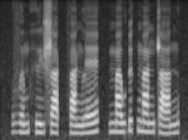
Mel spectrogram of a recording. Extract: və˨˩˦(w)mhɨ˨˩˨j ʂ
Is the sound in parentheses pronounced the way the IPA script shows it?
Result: no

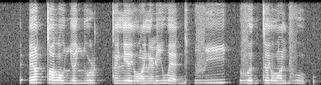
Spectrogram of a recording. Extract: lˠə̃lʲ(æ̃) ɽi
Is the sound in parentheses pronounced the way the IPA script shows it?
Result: no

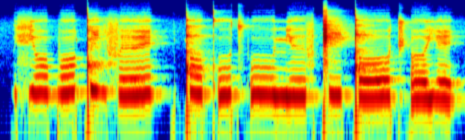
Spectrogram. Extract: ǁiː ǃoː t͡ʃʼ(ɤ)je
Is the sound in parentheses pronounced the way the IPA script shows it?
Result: yes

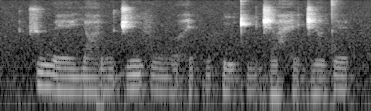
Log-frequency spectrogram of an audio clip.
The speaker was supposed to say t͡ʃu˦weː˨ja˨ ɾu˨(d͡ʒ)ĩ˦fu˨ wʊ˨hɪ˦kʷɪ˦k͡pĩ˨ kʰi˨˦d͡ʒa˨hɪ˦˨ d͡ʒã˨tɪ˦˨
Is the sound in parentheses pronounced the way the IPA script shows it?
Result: yes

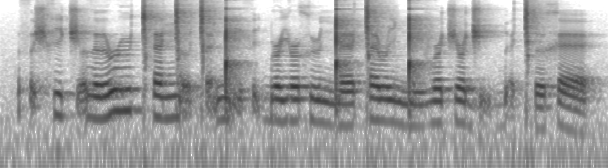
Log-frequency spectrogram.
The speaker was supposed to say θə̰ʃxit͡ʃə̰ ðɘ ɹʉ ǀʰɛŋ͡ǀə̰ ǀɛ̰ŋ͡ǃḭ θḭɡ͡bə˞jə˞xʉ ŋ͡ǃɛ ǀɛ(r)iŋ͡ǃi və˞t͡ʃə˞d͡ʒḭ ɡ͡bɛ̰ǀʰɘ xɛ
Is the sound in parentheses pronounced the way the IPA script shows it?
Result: no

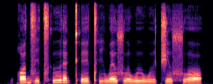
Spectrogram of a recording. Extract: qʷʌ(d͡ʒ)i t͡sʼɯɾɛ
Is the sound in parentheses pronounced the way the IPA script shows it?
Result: no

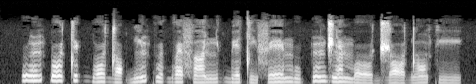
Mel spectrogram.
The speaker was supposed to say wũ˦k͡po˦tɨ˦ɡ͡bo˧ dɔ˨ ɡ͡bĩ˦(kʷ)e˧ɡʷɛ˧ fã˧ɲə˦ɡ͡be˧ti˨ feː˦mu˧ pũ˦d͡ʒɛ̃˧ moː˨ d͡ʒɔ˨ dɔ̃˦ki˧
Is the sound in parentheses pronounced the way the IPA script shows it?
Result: yes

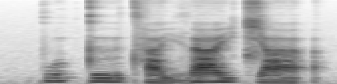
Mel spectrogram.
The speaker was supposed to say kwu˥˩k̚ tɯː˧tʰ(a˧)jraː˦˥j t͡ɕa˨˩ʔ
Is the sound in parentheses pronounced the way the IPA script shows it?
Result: no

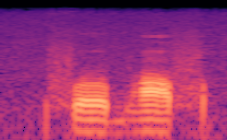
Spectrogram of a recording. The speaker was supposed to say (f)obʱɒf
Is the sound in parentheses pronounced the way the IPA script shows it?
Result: yes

